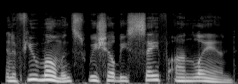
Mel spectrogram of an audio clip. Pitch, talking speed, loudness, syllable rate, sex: 165 Hz, 250 wpm, -17 LUFS, 5.5 syllables/s, male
